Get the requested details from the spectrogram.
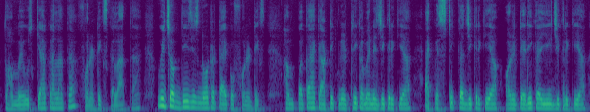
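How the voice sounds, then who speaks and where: A man from India teaching an exam-prep phonetics lesson, explaining step by step, reading English lines slowly with an Indian accent and checking in by asking "clear?". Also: mid-range voice, warm tone.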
